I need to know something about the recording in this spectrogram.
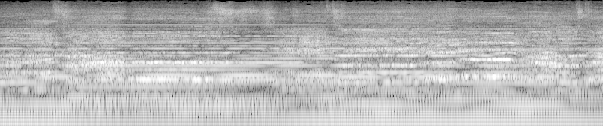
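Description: Youth choir singing with pipe organ accompaniment, the voices moving in sustained lines over a steady low organ note held underneath.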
